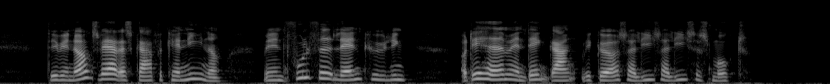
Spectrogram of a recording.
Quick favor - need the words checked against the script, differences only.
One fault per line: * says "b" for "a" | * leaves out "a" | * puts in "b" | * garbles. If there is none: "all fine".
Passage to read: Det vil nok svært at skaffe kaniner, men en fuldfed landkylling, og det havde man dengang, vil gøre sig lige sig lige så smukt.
all fine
